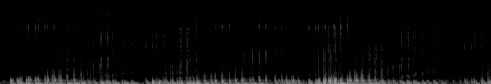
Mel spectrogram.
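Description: A metal tweezer-like tool scratches and taps across the front of a thin printed cardboard baseball trading card held in one hand. The result is a dense, steady run of low, rumbling scrapes and soft rapid ticks, dipping briefly about a third of the way in and again near the end.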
